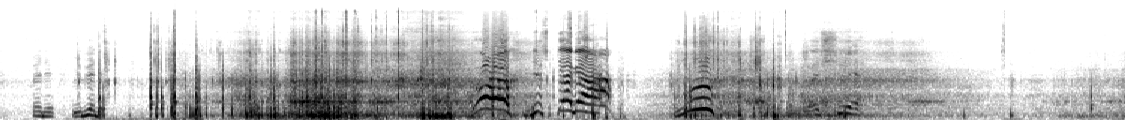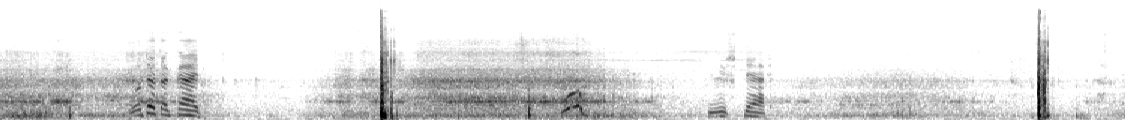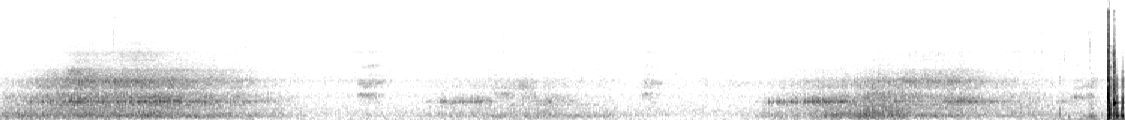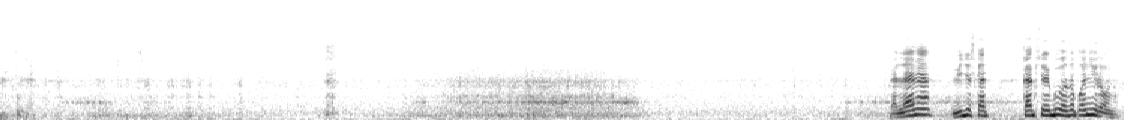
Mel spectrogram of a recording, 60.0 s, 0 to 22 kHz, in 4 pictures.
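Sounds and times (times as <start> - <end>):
person whooping: 6.3 - 7.0, 9.0 - 9.6, 22.5 - 23.0
rush of air with whistle: 8.5 - 18.1, 18.9 - 28.7, 29.4 - 35.0, 35.6 - 38.8, 40.0 - 44.8, 50.4 - 53.7.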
